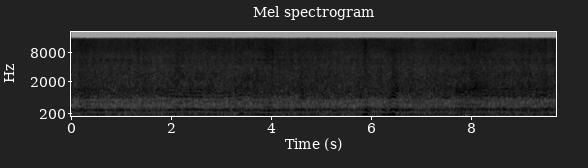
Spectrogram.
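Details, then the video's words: Constant humming of a honeybee swarm emerging from its hive; a thick unbroken drone with a couple of closer bees flicking past after the midpoint. "bees therapy swarm natural buzzing sound"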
